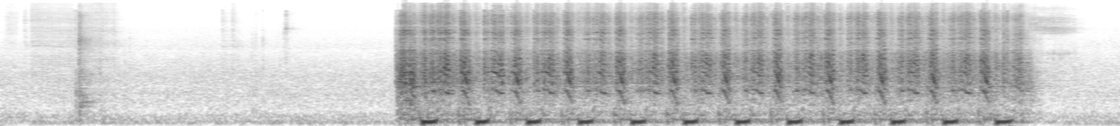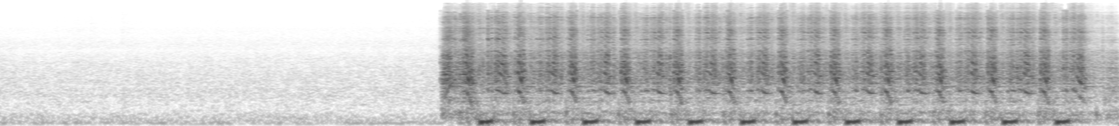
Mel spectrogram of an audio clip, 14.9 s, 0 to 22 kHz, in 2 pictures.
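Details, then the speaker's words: 2006 Yamaha YFZ 450 with new battery and cleaned carburetor that flows fuel fine, earlier seeming fuel-starved: two long cranking bursts, starter chugging strongly about three compression beats a second, never catching; cranks but won't start. "what the issue is it just doesn't want to crank up it turns over pretty fine I don't know what the issues could be"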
